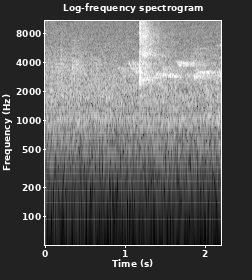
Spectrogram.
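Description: Faint outdoor hiss, broken about a second in by one sharp click, then a few short high chirps.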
